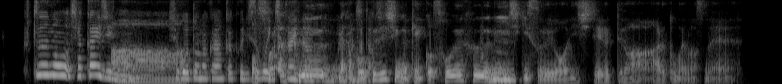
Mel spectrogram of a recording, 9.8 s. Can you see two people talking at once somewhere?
Yes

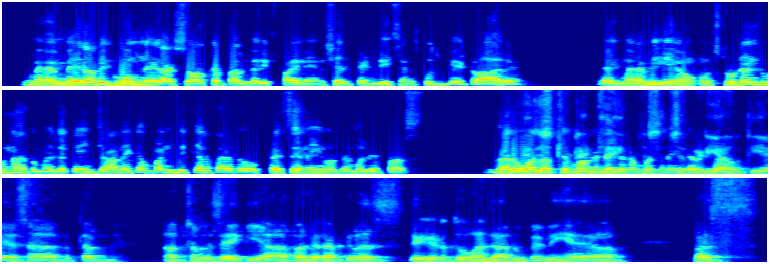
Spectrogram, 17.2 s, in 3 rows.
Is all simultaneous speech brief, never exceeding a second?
No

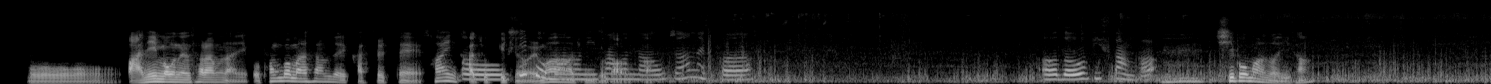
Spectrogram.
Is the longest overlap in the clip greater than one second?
Yes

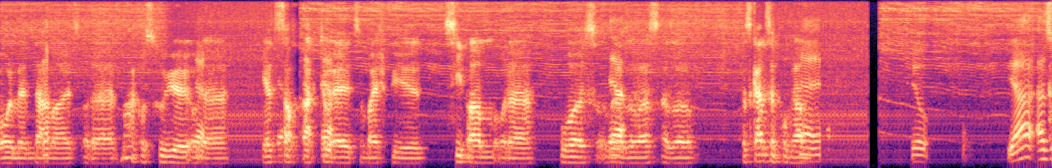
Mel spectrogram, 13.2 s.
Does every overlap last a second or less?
Yes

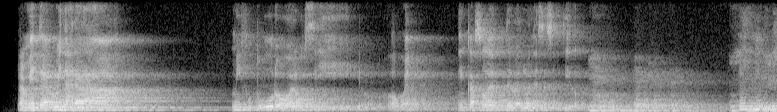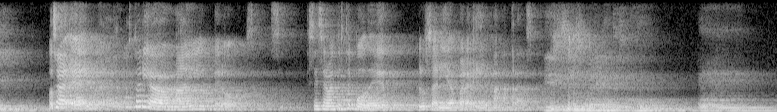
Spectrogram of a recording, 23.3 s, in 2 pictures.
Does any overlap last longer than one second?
No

